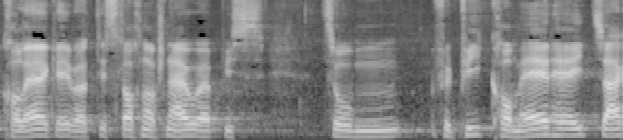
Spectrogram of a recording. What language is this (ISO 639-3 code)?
gsw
